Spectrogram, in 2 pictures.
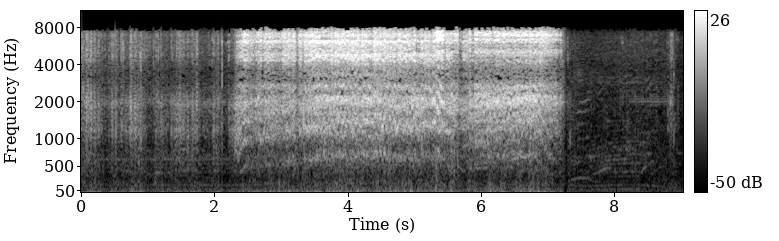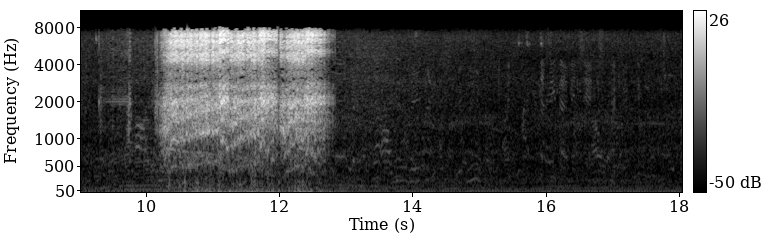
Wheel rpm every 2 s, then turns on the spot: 130, 160, 50, 30, 110, 10, 0, 0, 0.
none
